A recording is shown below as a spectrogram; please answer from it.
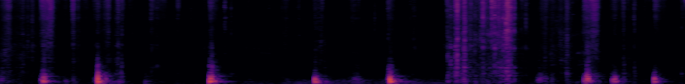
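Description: A tarot card deck is shuffled by hand in short bursts of papery riffling and tapping, close and fairly loud, with brief pauses between shuffles.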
